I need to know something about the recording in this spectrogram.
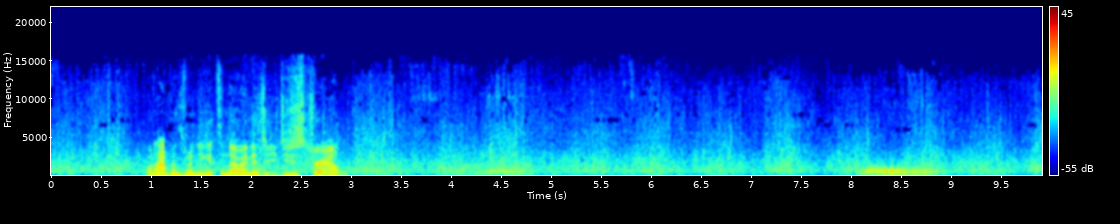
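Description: A large creature lets out loud, wavering, gliding calls.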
